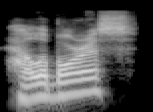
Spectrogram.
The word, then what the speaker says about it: hellebores: I might butcher this, hellebores.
